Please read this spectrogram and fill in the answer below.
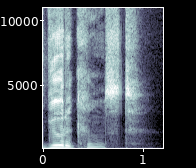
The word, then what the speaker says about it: Gutekunst: Brian Willis Gutekis. How you say his name? – Did you say Willis? – That's his name. – Is that his middle name? – Yeah. Big Frenchie just don't make up names. – Wow. It's Gutekunst.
